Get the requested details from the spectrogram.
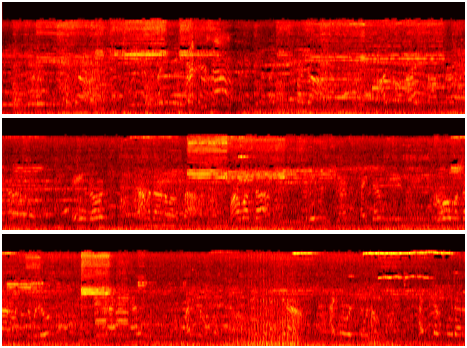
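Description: Many motorcycle engines rumble steadily as a large procession rides slowly past.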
